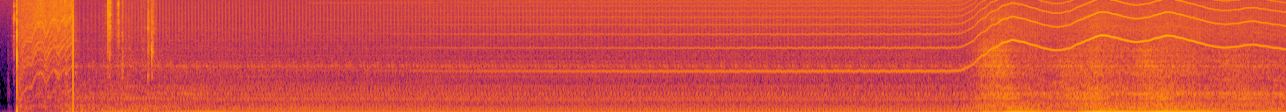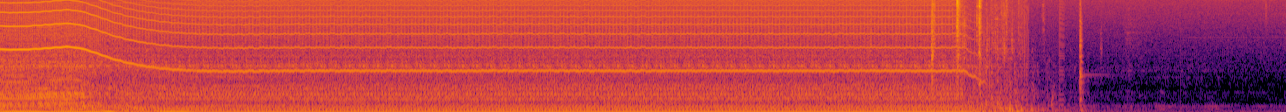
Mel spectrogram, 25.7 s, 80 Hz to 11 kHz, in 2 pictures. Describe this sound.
Sound effects > Vehicles
Ford 115 T350 - Engine from interior passanger leg area (EMF interference)
Tascam, 2003-model, 2025, SM57, T350, Single-mic-mono, France, Old, August, Ford-Transit, 2003, Van, A2WS, Vehicle, FR-AV2, Mono, 115, Ford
